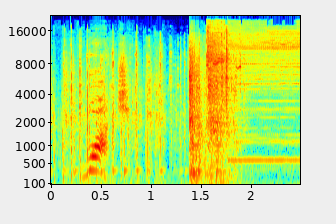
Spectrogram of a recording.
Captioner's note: electric whir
